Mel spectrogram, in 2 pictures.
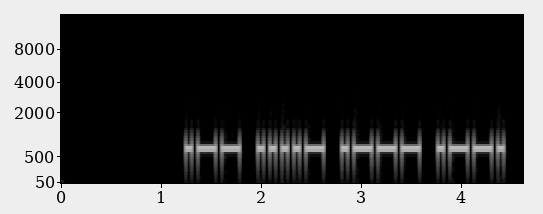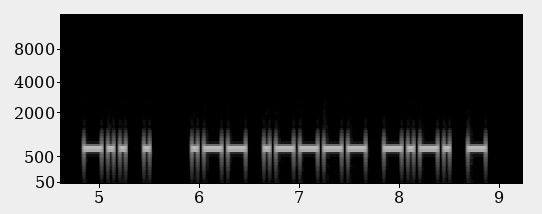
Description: Morse code, heard as a keyed tone, about 20 wpm, 700 Hz. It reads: W4JP DE W1CT
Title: USA Callsign DE Callsign - 4 Characters - 20wpm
